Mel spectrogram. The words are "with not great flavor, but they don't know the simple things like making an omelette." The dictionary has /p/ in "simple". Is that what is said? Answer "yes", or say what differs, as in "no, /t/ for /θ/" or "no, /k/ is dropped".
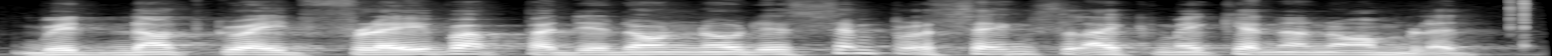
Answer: yes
